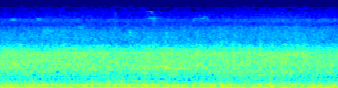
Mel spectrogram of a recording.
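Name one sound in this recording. Wind blows steadily outdoors, rumbling against the microphone.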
